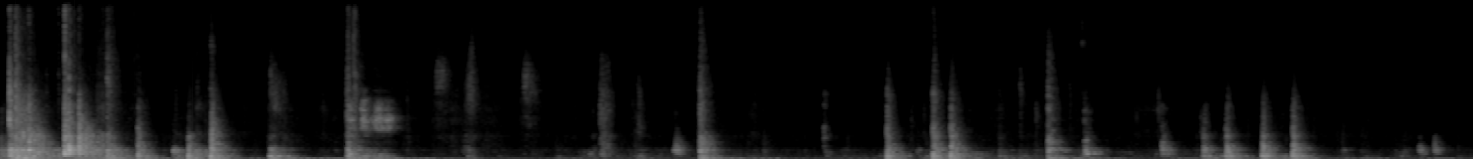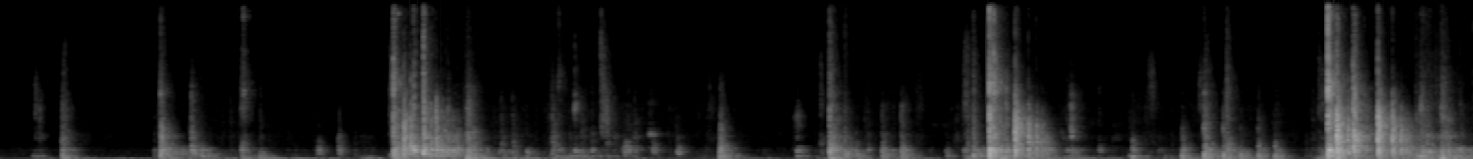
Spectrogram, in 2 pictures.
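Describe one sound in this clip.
A foosball ball clacks against plastic players and the table walls.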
